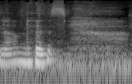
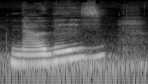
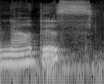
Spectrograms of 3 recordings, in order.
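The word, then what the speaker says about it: Nauthiz: this I promise you it's pronounced now this it's n Au u t h i z now this or now this and it's the new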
